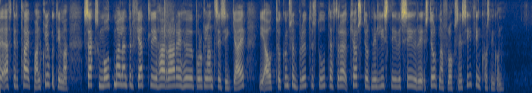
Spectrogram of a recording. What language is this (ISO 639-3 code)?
isl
